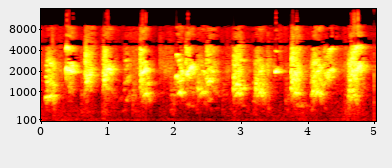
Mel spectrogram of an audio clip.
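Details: Jack Russell Terrier, a new dog just welcomed home to the family, giving a rapid series of sharp, high barks and yips, about a dozen in five seconds, loud and slightly irregular, with no pause between bursts.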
